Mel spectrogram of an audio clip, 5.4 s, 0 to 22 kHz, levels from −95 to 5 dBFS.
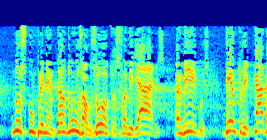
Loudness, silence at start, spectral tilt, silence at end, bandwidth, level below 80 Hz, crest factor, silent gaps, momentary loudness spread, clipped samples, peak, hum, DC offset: -14 LUFS; 0.25 s; -4 dB/octave; 0 s; 11 kHz; -54 dBFS; 14 dB; none; 8 LU; under 0.1%; 0 dBFS; none; under 0.1%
